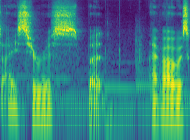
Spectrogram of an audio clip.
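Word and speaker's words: Icirrus: I just remember in my Black and White like retrospective video, I pronounced it Icarus, and I think there's a couple people in the comments calling me out on it. I guess it's pronounced Isurus, but I've always called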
